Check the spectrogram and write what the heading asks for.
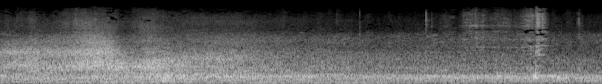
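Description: Road traffic passing close by: a vehicle goes past about a second in, its noise swelling and fading, then a steady engine hum with a sharp click near the end.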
